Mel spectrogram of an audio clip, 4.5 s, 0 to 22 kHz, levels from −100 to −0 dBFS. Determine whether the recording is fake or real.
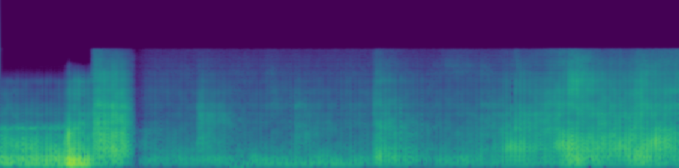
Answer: fake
